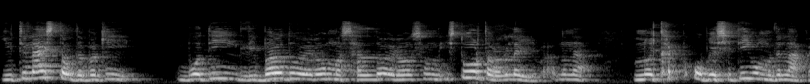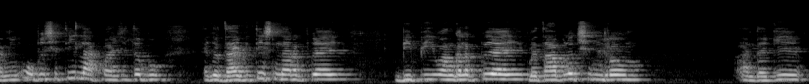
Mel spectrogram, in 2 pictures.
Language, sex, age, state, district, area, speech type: Manipuri, male, 45-60, Manipur, Thoubal, rural, spontaneous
